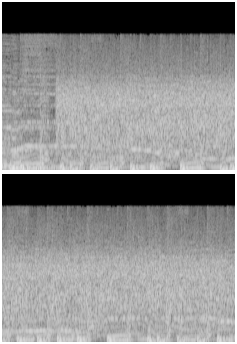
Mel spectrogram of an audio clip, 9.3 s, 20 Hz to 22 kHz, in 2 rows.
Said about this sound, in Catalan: Aquests aplaudiments que esteu sentint és un dels sons que a mi m'ha arribat al cor. I li porto durant moltes dies. Són aplaudiments de fa 4 dies a l'Assemblea de Madrid.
